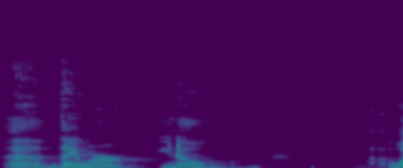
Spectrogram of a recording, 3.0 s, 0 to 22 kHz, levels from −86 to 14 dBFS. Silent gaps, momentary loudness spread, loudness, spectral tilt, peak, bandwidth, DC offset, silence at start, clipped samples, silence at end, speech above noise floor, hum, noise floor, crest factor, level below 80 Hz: none; 16 LU; -43 LUFS; -5.5 dB/octave; -22 dBFS; 18.5 kHz; under 0.1%; 0.05 s; under 0.1%; 0 s; 37 dB; none; -79 dBFS; 24 dB; -62 dBFS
